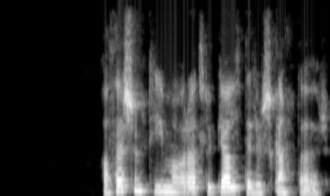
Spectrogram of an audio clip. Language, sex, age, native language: Icelandic, female, 40-49, Icelandic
